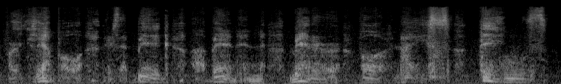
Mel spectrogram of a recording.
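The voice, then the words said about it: Whispering. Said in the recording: “whispering in your ear”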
